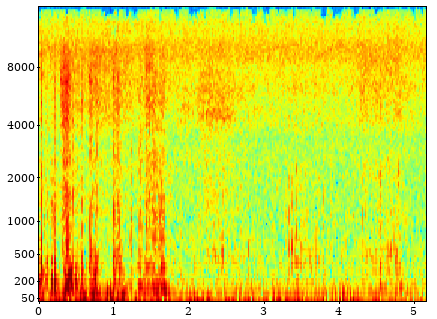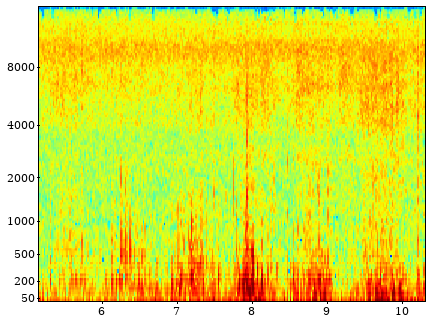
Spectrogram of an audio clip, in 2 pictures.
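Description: Wind buffeting the microphone in gusts, a low rumble that is strongest in the first couple of seconds, dies down, and rises again near the end.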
